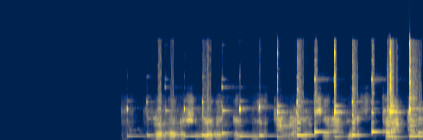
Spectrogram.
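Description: Smartphone ringtone for an incoming call: a tune of short notes stepping between pitches, starting about a second in after dead silence.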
